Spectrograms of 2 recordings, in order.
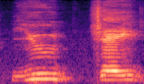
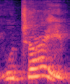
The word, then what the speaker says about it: Ujjayi: It's spelled U-J-J-A-Y-I, Ujjayi.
